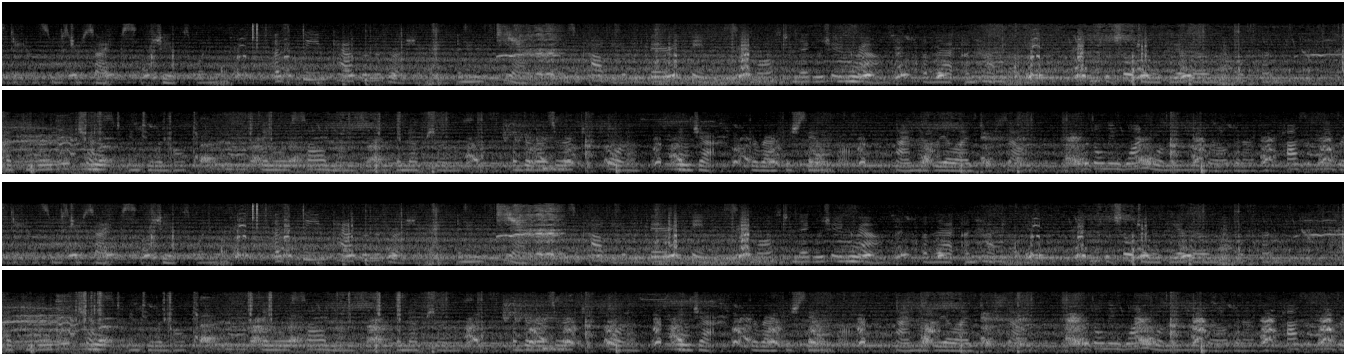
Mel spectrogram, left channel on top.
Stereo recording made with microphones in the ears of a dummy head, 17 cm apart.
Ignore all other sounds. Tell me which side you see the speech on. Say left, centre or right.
centre.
